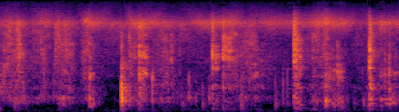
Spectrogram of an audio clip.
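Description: Holy Trinity vegetables stirred in a gumbo pot, with repeated scrapes and clinks of a spoon against the pot over a light sizzle, close and fairly loud.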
